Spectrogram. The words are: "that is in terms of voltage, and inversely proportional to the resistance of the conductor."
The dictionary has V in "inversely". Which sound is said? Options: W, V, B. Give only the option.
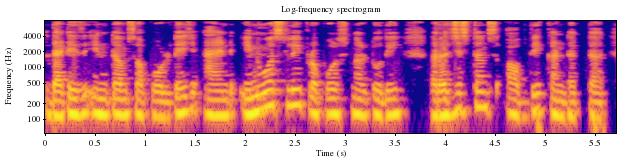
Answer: V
